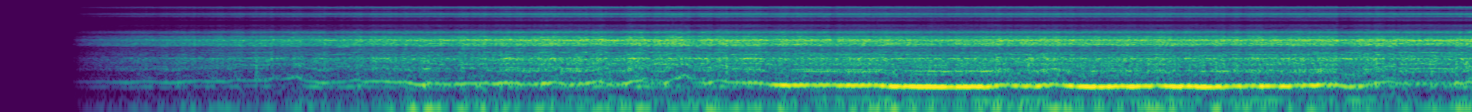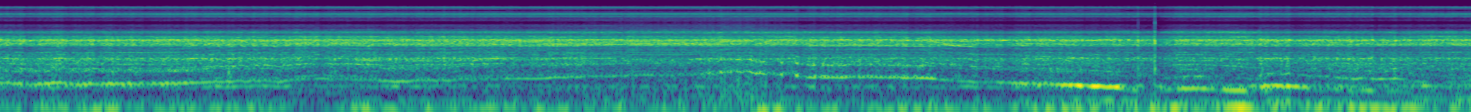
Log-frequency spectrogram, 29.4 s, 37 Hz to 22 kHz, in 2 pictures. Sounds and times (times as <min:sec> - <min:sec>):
Car: 0:00.8 - 0:29.4.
